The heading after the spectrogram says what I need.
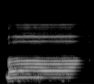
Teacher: জিহ্বার গোড়া, তারপর আবার উপরে তালুর সঙ্গে লাগাইয়া, 2 নক্তাওয়ালা কফ।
